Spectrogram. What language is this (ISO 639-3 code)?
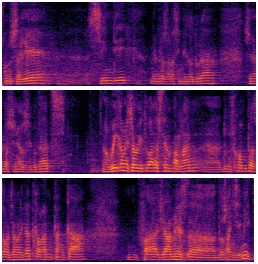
cat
